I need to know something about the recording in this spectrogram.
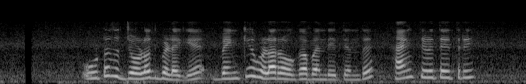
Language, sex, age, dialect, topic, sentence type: Kannada, female, 18-24, Dharwad Kannada, agriculture, question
